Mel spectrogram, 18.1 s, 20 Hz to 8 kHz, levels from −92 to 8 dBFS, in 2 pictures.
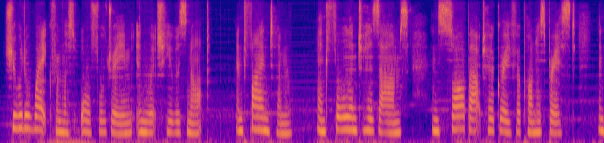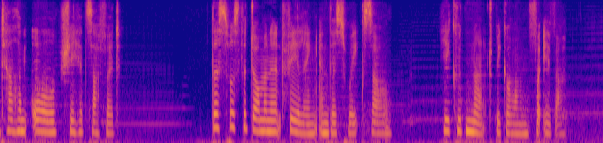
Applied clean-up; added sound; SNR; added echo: neural separator model SepFormer DNS4.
